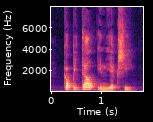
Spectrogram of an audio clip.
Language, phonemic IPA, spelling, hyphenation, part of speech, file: Dutch, /kaː.piˈtaːl.ɪnˌjɛk.si/, kapitaalinjectie, ka‧pi‧taal‧in‧jec‧tie, noun, Nl-kapitaalinjectie.ogg
- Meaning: capital injection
